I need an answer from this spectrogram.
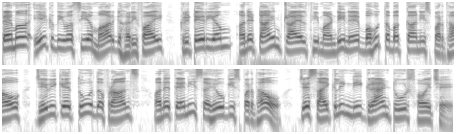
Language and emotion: Gujarati, neutral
